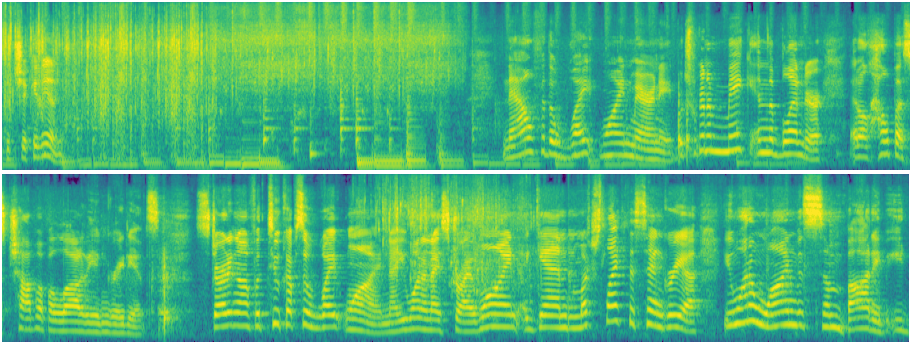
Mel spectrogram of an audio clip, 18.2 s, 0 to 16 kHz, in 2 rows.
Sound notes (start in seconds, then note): 0.3 pleasant music; 1.5 wrapper rustling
